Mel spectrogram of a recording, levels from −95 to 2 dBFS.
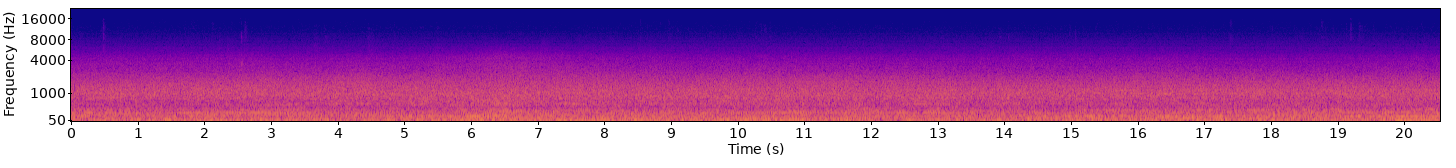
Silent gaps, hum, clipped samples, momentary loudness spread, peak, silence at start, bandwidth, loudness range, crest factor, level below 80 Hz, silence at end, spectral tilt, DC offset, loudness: none; none; under 0.1%; 2 LU; -20 dBFS; 0 s; 10.5 kHz; 1 LU; 14 dB; -40 dBFS; 0 s; -7 dB/octave; under 0.1%; -34 LUFS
